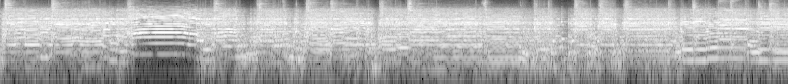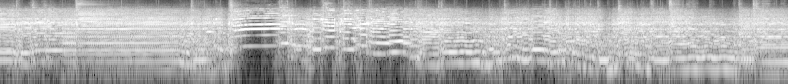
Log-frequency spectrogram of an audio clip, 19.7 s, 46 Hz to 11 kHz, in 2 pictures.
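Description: An electric guitar with single-coil pickups is played through a Joyo JF-303 Little Blaster crunch distortion pedal, giving gritty, saturated chords and single-note riffs with brief pauses between phrases, loud and close with no talking.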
